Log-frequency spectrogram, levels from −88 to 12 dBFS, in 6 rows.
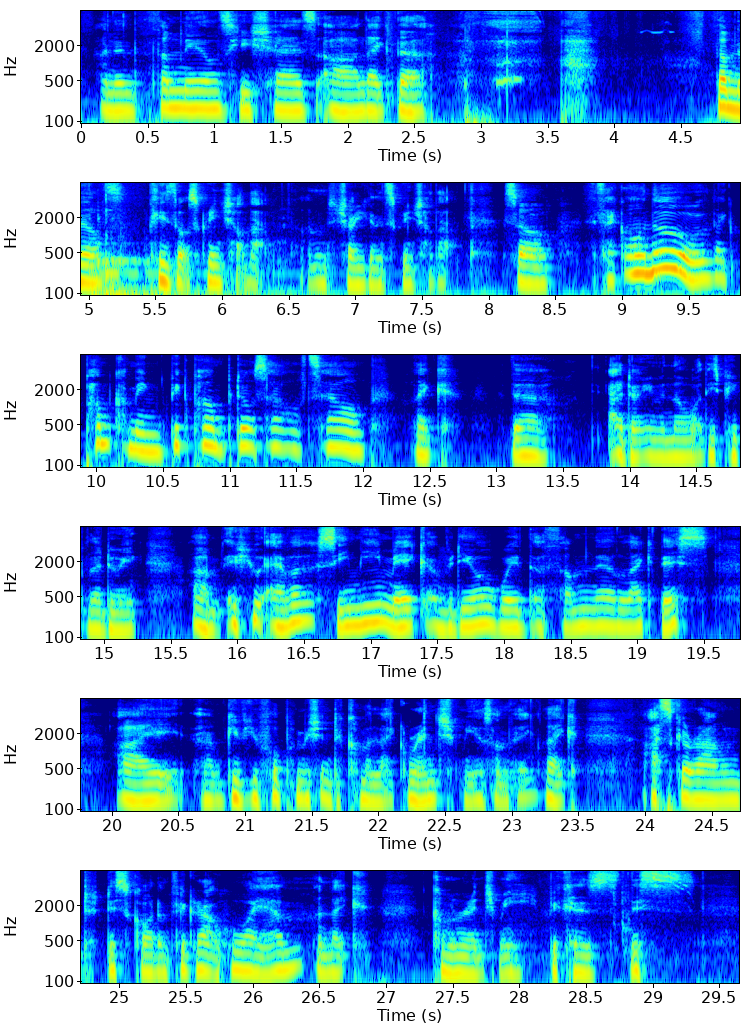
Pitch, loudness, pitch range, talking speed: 150 Hz, -29 LUFS, 140-165 Hz, 185 wpm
